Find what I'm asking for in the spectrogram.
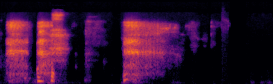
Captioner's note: laughs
